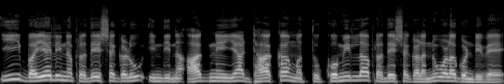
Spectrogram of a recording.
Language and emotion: Kannada, neutral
